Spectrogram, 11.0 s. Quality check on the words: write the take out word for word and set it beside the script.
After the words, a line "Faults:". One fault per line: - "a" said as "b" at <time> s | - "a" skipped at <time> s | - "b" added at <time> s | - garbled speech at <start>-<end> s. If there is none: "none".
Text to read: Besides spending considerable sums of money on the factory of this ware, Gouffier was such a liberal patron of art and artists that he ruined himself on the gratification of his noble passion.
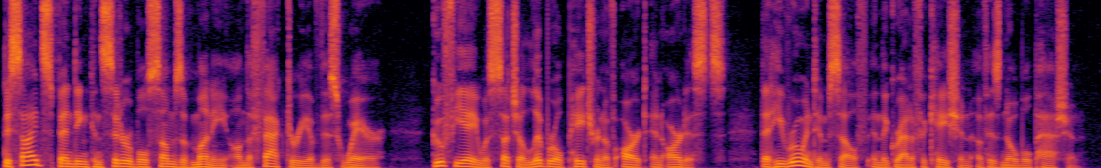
Besides spending considerable sums of money on the factory of this ware, Gouffier was such a liberal patron of art and artists that he ruined himself in the gratification of his noble passion.
Faults:
- "on" said as "in" at 8.7 s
